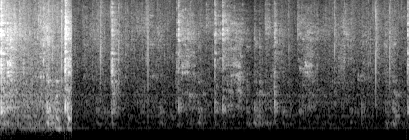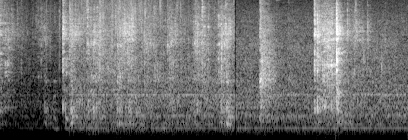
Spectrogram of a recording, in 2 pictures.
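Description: A spatula stirring and scraping chana dal and peanuts roasting in a little oil in a metal kadai, the grains rattling against the pan over a light sizzle. The stirring is quieter for a few seconds in the middle, then picks up again.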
